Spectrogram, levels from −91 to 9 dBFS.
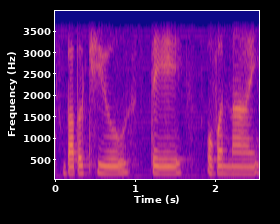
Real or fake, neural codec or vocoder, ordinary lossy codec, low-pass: real; none; none; 3.6 kHz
